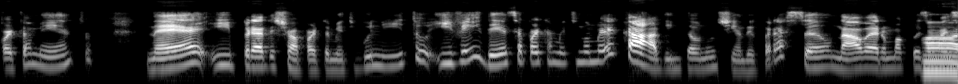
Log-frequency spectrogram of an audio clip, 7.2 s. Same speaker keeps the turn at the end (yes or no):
no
